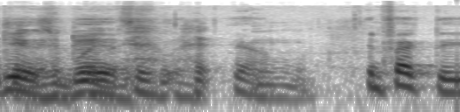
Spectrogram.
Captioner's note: guy laughs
